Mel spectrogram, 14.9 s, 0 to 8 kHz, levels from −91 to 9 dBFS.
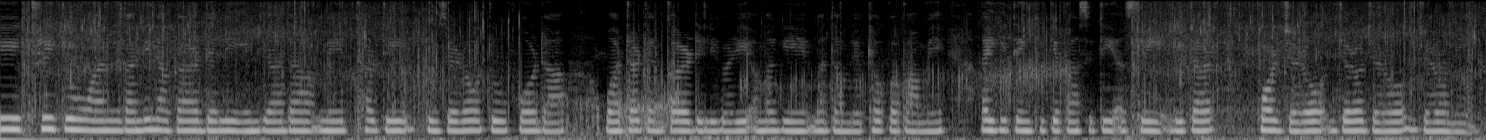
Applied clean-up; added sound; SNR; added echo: none; Fill (with liquid); 20 dB; reverberation time 0.2 s.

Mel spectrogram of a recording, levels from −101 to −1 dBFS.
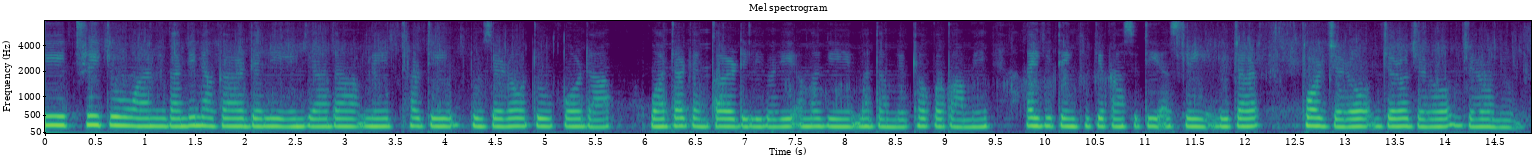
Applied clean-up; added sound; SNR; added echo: neural separator model SepFormer DNS4.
